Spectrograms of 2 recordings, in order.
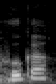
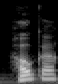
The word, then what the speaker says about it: Hoka: How do you say that? Hookah? Hoka? I think it's Hoka. I think it's Hoka.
